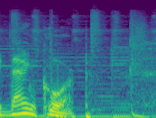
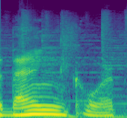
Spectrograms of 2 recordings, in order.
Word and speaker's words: Bancorp: So that's why when you see a Bancorp where it's a B-A-N-C-O-R-P, it's a soft C.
